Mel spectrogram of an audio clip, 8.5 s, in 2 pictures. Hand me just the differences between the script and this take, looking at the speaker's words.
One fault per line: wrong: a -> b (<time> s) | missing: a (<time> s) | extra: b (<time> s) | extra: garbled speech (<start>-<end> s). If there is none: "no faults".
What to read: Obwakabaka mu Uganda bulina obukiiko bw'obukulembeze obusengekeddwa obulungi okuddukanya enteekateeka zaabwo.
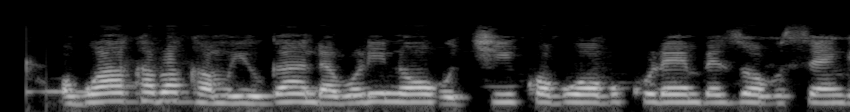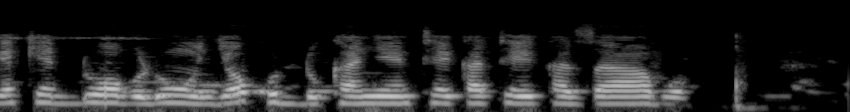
no faults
